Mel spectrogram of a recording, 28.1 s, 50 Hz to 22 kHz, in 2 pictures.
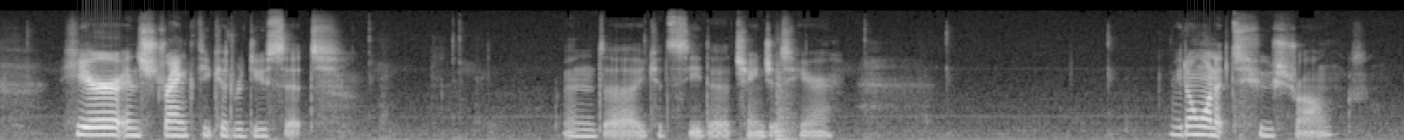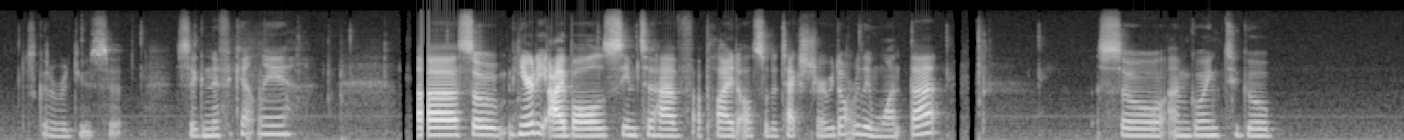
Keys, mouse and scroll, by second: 0.3 middle click, 22.8 shift+middle click.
